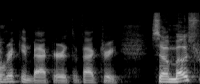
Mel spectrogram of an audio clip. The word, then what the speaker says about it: Rickenbacker: and backers I know that's not how you say it that's how I say it how do you say most Rick they say Rickenbacker because they don't want it to sound too German wait so I was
